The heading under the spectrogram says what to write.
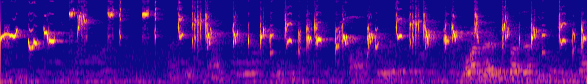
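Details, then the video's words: A chestnut-backed thrush sings vigorously, recorded as tutor song for other birds; quick mellow whistles and high sharp notes tumble out several times a second, over a soft low background hum. "ANIS KEMBANG GACOR"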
